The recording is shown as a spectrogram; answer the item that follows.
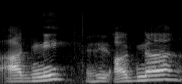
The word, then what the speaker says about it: Agna: And Ringa and her sister Agna, I think it's like Agnes, but it's Agna, did I say it right?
